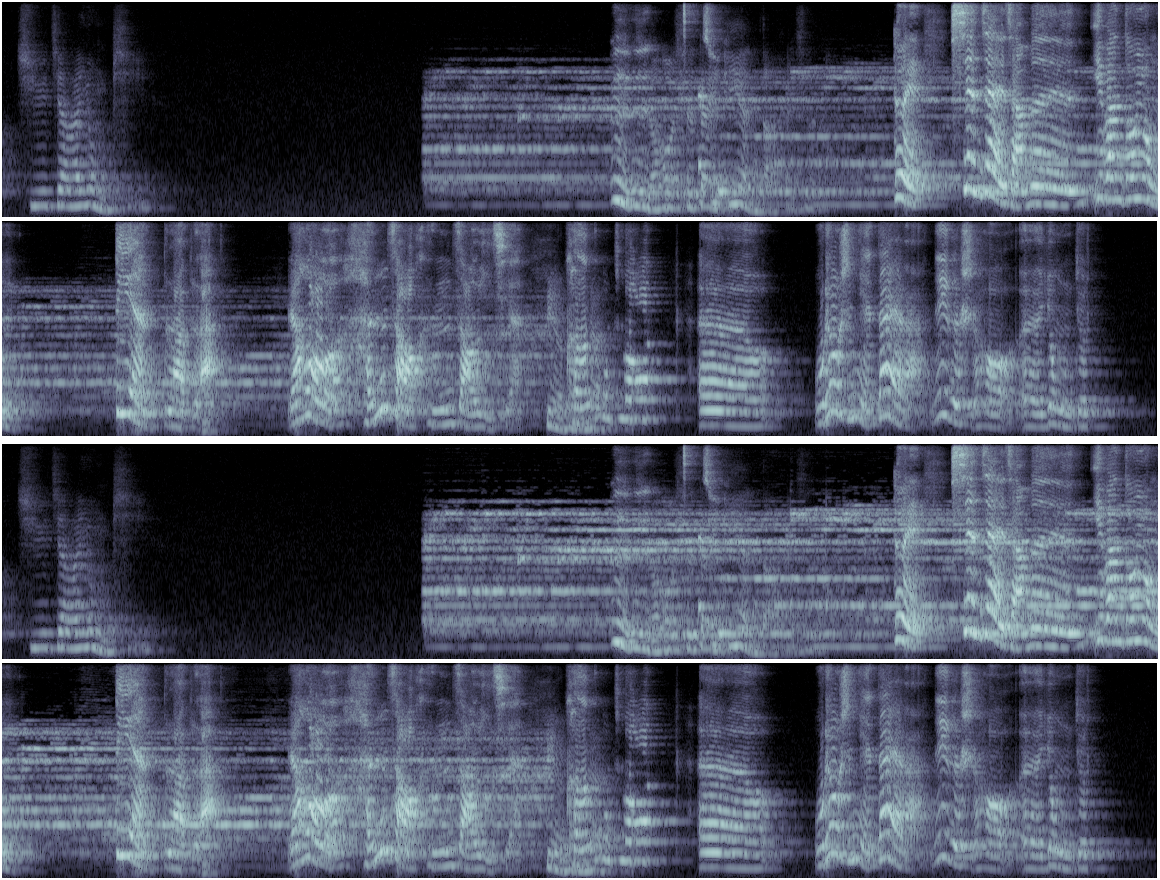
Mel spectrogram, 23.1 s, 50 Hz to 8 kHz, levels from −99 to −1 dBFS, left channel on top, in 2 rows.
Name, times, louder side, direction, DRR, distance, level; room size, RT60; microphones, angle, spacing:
voice 1, 0.2-1.5 6.4-8.2 17.0-17.6, equal, 25° left, 2 dB, 1.5 m, -39 dB
sound 1, 4.2-17.1, right 7 dB, 70° right, 0.4 m, -36 dB
voice 2, 6.1-6.5 7.0-7.3 8.9-11.8 12.7-13.8 14.4-16.8 17.2-18.1 18.5-19.3 19.7-22.4, left 1 dB, 5° left, 8 dB, 0.6 m, -26 dB
6.7 x 6.3 x 5.7 m, 0.97 s
head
